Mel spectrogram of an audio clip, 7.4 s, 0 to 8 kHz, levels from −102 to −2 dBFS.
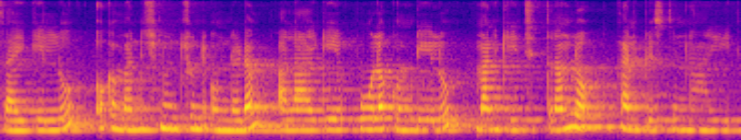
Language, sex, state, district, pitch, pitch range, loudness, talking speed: Telugu, female, Andhra Pradesh, Anantapur, 225 Hz, 220-245 Hz, -18 LUFS, 105 wpm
